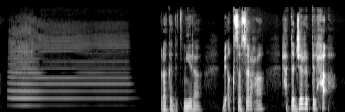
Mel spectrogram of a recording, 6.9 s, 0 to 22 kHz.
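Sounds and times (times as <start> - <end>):
distant ferry horn blast leaving the harbor: 0.0 - 2.9
speech: 3.2 - 6.7.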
